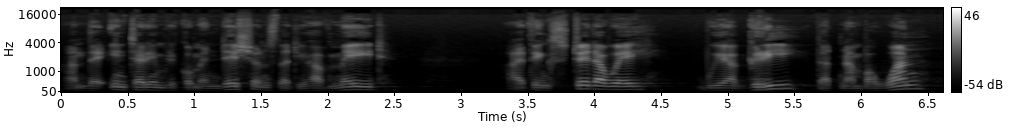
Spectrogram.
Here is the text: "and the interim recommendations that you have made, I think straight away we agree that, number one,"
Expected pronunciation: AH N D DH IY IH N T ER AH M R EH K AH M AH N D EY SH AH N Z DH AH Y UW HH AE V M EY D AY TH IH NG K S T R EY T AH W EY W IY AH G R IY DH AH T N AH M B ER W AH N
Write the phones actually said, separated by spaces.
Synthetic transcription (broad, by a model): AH N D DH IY IH N T ER AH M R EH K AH M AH N D EY SH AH N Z DH AH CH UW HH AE V M EY D AY TH IH NG K S T R EY T AH W EY W IY AH G R IY DH AH T N AH M B ER W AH N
